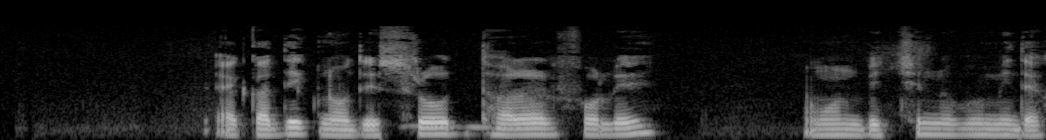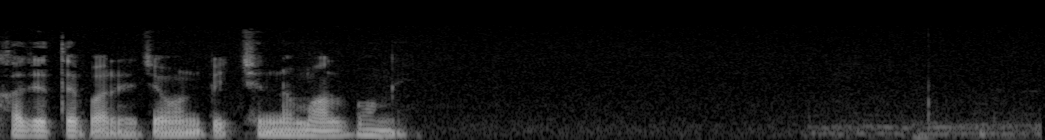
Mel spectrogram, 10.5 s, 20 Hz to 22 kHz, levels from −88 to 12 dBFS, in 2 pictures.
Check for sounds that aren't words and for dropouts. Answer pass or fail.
pass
